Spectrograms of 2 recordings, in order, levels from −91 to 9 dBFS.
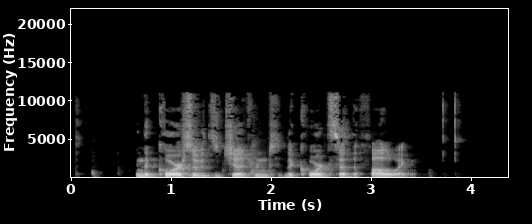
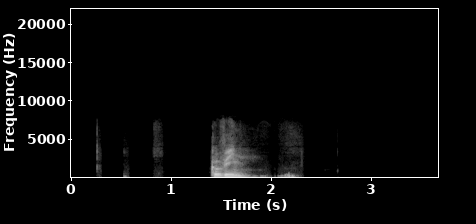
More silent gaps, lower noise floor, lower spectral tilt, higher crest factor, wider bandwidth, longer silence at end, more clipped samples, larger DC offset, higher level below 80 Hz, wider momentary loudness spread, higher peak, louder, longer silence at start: neither; second, -50 dBFS vs -67 dBFS; about the same, -4.5 dB/octave vs -5.5 dB/octave; second, 16 dB vs 24 dB; first, 11.5 kHz vs 7.6 kHz; second, 1.05 s vs 1.45 s; neither; neither; about the same, -66 dBFS vs -64 dBFS; second, 14 LU vs 22 LU; about the same, -2 dBFS vs -2 dBFS; about the same, -18 LUFS vs -19 LUFS; second, 0.65 s vs 1.4 s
